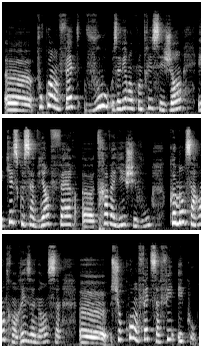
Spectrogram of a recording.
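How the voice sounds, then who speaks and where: A woman's voice: high voice, animated, slow, a little mellow. A woman with a cold reading tarot cards in casual chat, speaking through her nose with many fillers and talking straight to her viewers. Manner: chatty, many fillers, addresses viewers directly. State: has a cold, nasal voice. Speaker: tarot reader.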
